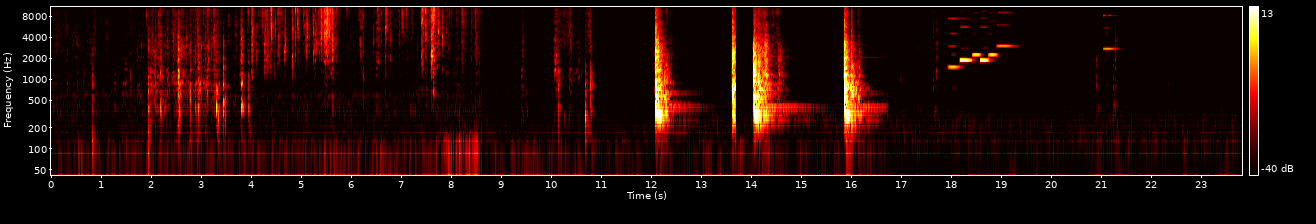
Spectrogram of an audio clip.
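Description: Cardboard box of dishwasher detergent tablets being opened and handled, crackling and tearing, then three loud thunks about two seconds apart as the tablets are dropped one at a time into a front-loading washing machine's steel drum. Near the end the washer plays a short rising electronic power-on tune, followed a moment later by a single beep.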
